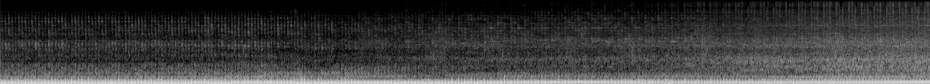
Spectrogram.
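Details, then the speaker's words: 1989 Volkswagen Jetta 1.8L, louder aftermarket exhaust, after a couple minutes of running well: idles low and uneven, lumpy and sputtering near stalling, with smoke; cause unknown, owner found no vacuum leaks. "now it starts smoking and running really rough almost to the stalling point believe this is as bad as it's gonna get"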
